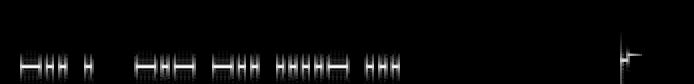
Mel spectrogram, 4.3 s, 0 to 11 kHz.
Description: Morse code, heard as a keyed tone, about 30 wpm, 700 Hz. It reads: DE KD4S
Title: USA Callsign DE Callsign - 4 Characters - 30wpm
